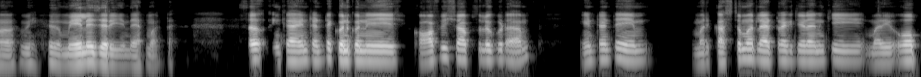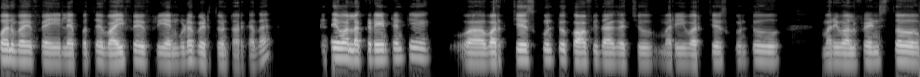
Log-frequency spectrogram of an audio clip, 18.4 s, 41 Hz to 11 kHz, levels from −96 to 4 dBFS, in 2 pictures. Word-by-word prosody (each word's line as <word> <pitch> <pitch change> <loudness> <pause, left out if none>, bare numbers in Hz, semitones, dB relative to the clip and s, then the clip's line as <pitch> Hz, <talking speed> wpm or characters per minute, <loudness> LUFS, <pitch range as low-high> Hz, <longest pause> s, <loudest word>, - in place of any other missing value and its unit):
ఆ! - - -4 0.2
మీకు 115 +2 -12 0.2
మేలే 115 +4 +8
జరిగింది 100 -2 +2
అన్నమాట. - - -16 0.8
సో, - - +7 0.2
ఇంకా 130 +3 0
ఏంటంటే, 140 +1 -2
కొన్ని 140 - +8
కొన్ని 135 -1 +4 0.5
కాఫీ 135 +7 +1
షాప్స్‌లో 150 -1 +2
కూడా 150 - -1 0.7
ఏంటంటే, 155 +4 -2 0.8
మరి - - -8
కస్టమర్‌‌లు 160 -2 +2
అట్రాక్ట్ 140 0 -2
జేయడానికి 135 +1 0 0.3
మరి 120 0 -4 0.2
ఓపెన్ 150 +1 +2
వైఫై 130 -2 -2 0.2
లేపోతే 115 - -5
వైఫై 125 +3 +2
ఫ్రీ 120 - -10
అని 115 +1 -12
గూడా 140 +3 -3
పెడుతుంటారు 120 - -7
కదా! - - -8 0.6
అంటే 175 - -1
వాళ్ళు 150 -3 +4
అక్కడ - - -7
ఏంటంటే, 160 +4 -5 0.5
వ - - +1 0.2
వర్క్ 125 - 0
చేసుకుంటూ, 150 +1 -2
కాఫీ 130 +1 +1
తాగొచ్చు. 120 0 -5 0.2
మరి 115 0 -9
వర్క్ 110 - -7
చేసుకుంటూ, 130 +2 -10 0.7
మరి 120 0 -5
వాళ్ళ 115 -1 -1
ఫ్రెండ్స్‌తో 125 +2 -3
135 Hz, 140 wpm, -23 LUFS, 120-145 Hz, 0.8 s, మేలే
